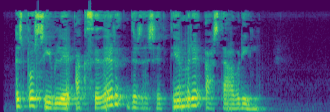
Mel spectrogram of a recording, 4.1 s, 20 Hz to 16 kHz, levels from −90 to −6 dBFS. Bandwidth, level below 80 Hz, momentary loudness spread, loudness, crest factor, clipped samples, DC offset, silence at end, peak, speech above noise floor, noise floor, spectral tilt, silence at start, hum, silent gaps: 12.5 kHz; -54 dBFS; 9 LU; -15 LUFS; 16 dB; under 0.1%; under 0.1%; 0.8 s; 0 dBFS; 45 dB; -61 dBFS; -3 dB/octave; 0.2 s; none; none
